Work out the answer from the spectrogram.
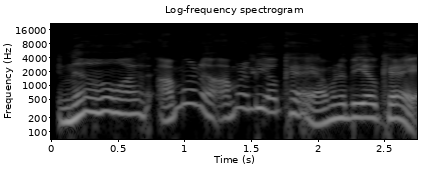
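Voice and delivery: high, fast, nervous little ant voice; squeaky brave ant stammering he'll be fine; high panicky ant insisting he's okay; Flick voice. Retold or imitated. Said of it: "Flick's like".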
